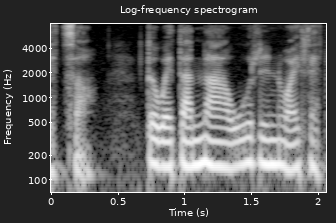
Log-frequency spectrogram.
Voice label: "nawr", Welsh

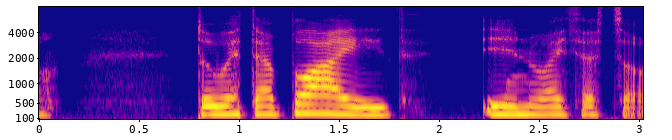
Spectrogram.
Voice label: "blaidd", Welsh

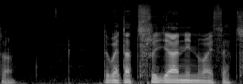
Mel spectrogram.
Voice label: "truan", Welsh

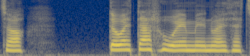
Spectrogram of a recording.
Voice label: "rhwym", Welsh

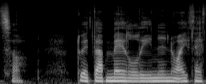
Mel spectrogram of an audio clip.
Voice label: "melin", Welsh

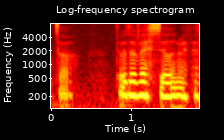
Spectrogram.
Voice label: "fesul", Welsh

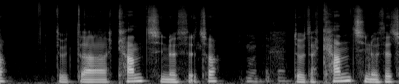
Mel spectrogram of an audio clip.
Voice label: "cant", Welsh

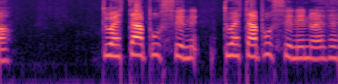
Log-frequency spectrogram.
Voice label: "bwthyn", Welsh

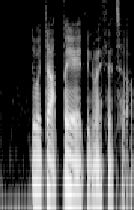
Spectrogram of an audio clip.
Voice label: "bedd", Welsh

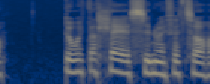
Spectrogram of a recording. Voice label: "lles", Welsh

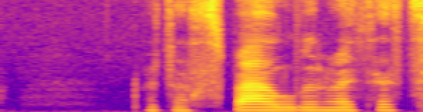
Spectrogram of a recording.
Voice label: "sbel", Welsh

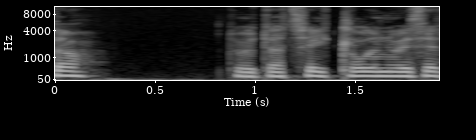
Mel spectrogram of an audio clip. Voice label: "teitl", Welsh

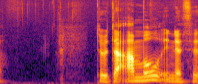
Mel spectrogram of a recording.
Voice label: "aml", Welsh

